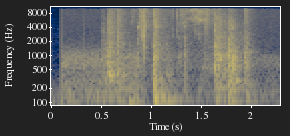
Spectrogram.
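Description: A window is pushed open with a sustained scraping, rubbing sound and a sharper knock partway through, moderately loud and with no voices.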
